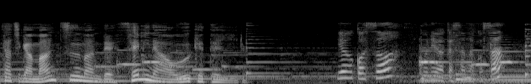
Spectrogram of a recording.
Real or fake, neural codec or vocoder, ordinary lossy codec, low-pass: real; none; none; 7.2 kHz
